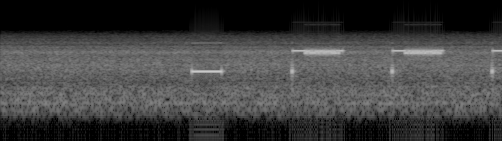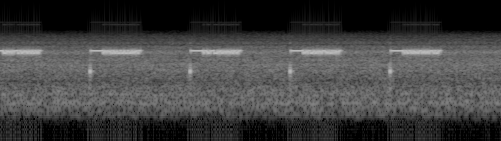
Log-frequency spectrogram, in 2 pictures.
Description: Radio time signal (CHU, Canada), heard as beeps and data bursts, one a second, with radio static.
